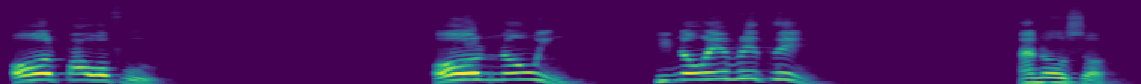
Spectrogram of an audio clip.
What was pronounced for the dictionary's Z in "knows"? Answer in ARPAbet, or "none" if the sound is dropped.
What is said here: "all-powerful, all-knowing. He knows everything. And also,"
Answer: none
